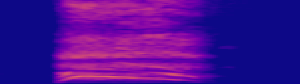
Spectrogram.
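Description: A single sharp, voiced gasp that jumps up in pitch and slides back down over under a second, close and fairly loud, with silence before and after.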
